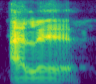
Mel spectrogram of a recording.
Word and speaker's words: Haller: You don't pronounce the H. It's Haller. Haller.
